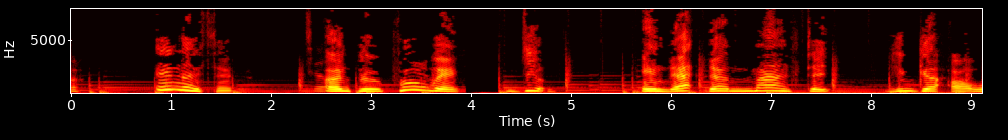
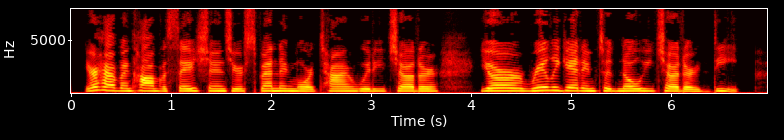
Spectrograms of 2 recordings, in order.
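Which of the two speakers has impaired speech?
The first: cerebral palsy; from birth.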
